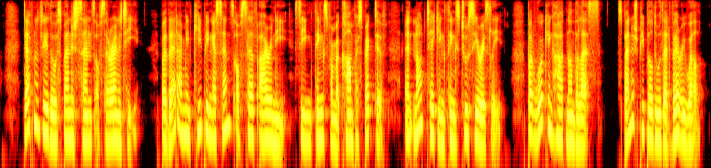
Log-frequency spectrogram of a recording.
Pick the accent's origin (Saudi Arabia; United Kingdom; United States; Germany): Germany; Sindelfingen, Baden-Württemberg; born there; English is a second language; I was born in Sindelfingen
